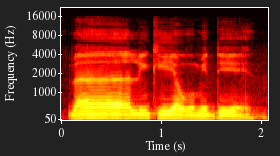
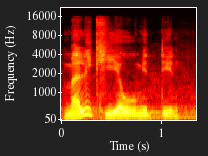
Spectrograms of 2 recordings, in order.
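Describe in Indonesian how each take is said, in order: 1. Vokal setelah m dibaca panjang. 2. Vokal setelah m dibaca pendek. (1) "dibaca mimnya panjang" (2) "membacanya dengan pendek"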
